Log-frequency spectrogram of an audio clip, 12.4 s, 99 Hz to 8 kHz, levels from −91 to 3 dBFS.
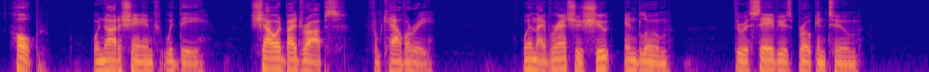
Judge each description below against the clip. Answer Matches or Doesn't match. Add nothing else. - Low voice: Matches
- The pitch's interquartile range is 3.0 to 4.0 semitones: Matches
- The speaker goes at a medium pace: Doesn't match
